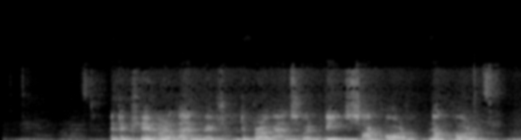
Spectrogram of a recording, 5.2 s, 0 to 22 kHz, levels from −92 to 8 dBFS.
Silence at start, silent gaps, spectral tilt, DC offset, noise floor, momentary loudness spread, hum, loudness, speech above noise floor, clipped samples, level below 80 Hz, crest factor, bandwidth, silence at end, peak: 1.1 s; none; -7 dB/octave; under 0.1%; -57 dBFS; 7 LU; none; -25 LUFS; 32 dB; under 0.1%; -56 dBFS; 18 dB; 11.5 kHz; 0 s; -8 dBFS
